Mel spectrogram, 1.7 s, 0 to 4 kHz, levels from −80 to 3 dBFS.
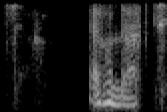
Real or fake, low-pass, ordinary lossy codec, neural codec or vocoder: real; 3.6 kHz; none; none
